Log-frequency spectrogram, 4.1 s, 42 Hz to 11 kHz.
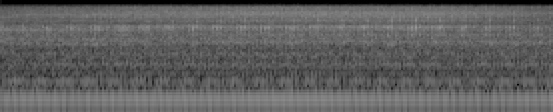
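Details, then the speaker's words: Freshly rebuilt 2007 Ford 5.4L 3V V8 at hot idle, no codes, alternator light intermittently on; smooth even idle with steady low beat, no knocks or ticks; healthy and settled. "not throwing any codes well there goes that alternator light again i don't know what the deal with that is sounds great it sounds awesome"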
